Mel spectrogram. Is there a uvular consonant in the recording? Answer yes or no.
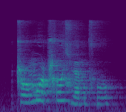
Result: no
